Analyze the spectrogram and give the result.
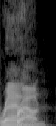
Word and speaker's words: Braun: We know how it's spelled. For some reason, he says it Brown.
